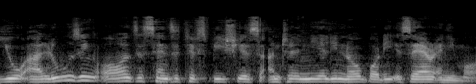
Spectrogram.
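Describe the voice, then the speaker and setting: A man with a German accent, fairly high in pitch, at a moderate pace with ordinary pitch variation. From Germany. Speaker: environmental scientist. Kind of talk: expert presentation at a hearing. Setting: parliament hearing room. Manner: halting, many fillers.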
